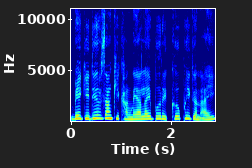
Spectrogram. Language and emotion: Bodo, neutral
